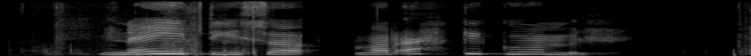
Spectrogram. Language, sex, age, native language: Icelandic, male, 9, Icelandic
